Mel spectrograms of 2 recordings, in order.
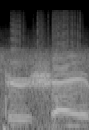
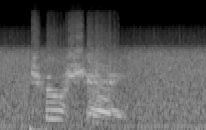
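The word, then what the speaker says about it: Touché Turtle: So we do agree that there's a Douche the turtle. No, we do not. It's Touche turtle.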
